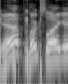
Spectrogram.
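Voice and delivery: chuckling, mocking reply. Retelling the tow driver's reply: imitating a mechanic laughing. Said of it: "he was just, like, laughing at me".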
